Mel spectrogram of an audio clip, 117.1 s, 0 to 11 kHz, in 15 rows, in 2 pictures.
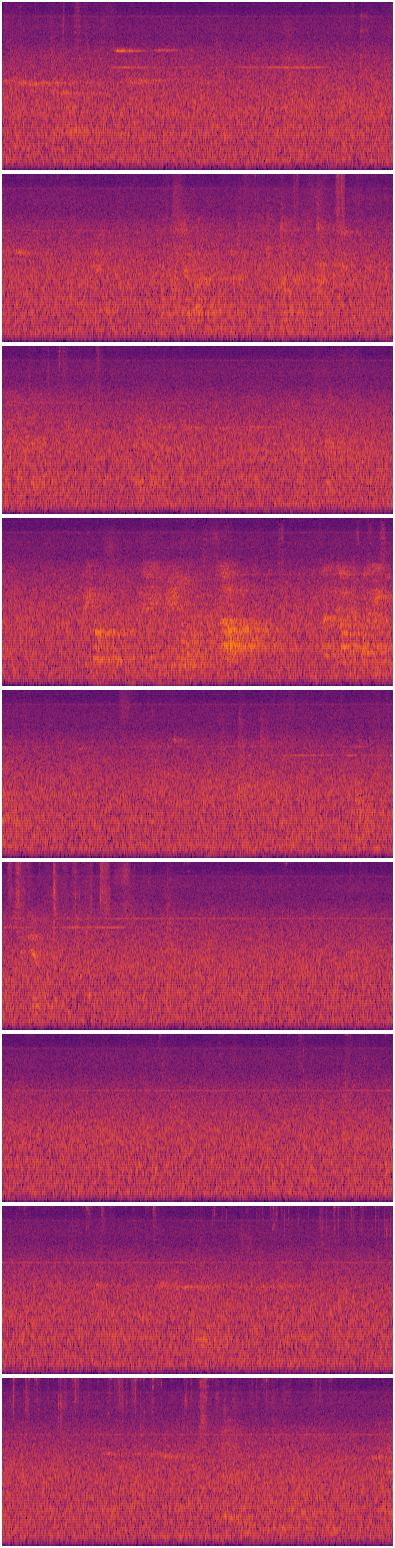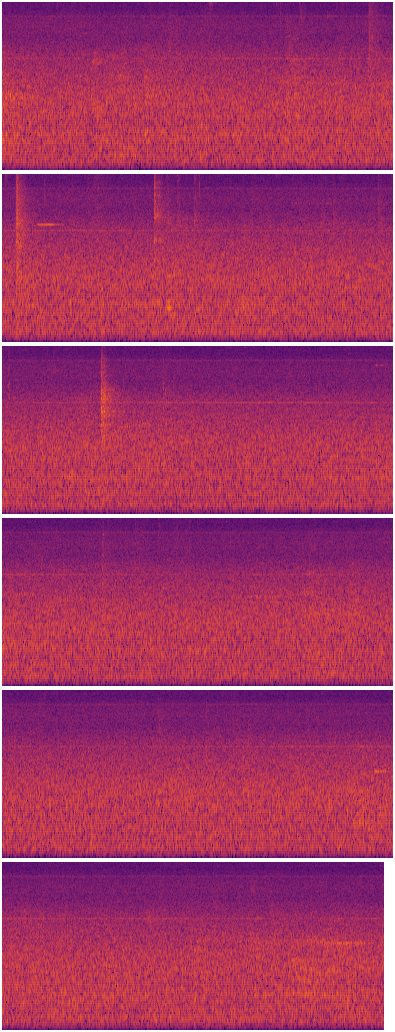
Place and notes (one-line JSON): {"title": "MetLife Building, Park Ave, New York, NY, USA - Ground floor lobby of MetLife Building", "date": "2022-04-05 23:05:00", "description": "Sounds from the spacious ground floor lobby of MetLife Building.\nRecorded at night, mostly empty, only the security guards are heard.", "latitude": "40.75", "longitude": "-73.98", "altitude": "24", "timezone": "America/New_York"}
